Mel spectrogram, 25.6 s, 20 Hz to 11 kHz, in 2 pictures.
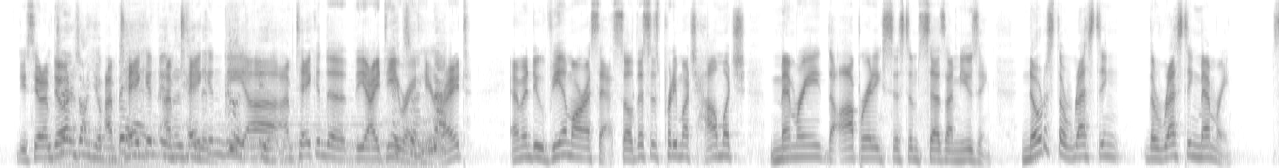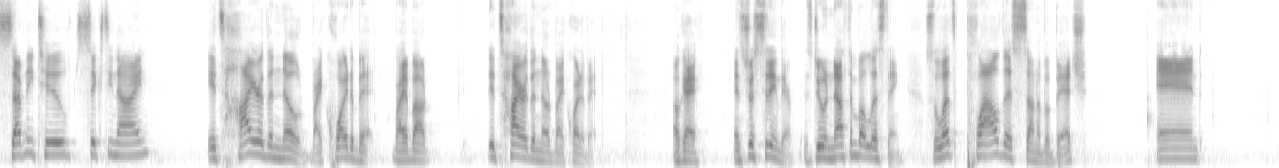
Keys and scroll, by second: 4.3 ctrl+a, 4.5-6.5 typing, 7.1 Return, 16.6 ctrl+a, 16.9 ctrl+a, 19.3 ctrl+a, 19.5 ctrl+a, 20.1 ctrl+a, 20.7 ctrl+a, 21.1 Up, 24.3 Return, 24.6 ctrl+a, 25.0 ctrl+a, 25.4 ctrl+a.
